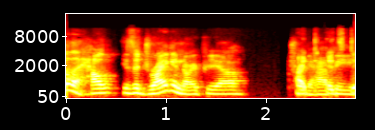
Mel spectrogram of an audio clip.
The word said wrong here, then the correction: Danganronpa: Danganronpa. – Okay. – Danganronpa.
